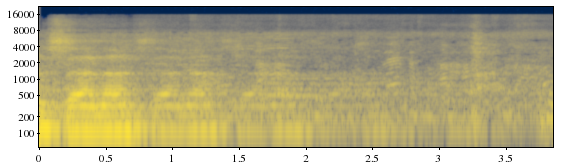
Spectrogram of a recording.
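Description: An elderly man sings a long drawn-out note into a microphone, heard through loudspeakers.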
